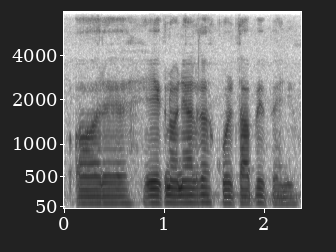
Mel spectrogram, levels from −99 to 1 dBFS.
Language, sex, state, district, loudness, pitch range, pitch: Garhwali, male, Uttarakhand, Uttarkashi, -18 LUFS, 100-110 Hz, 105 Hz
